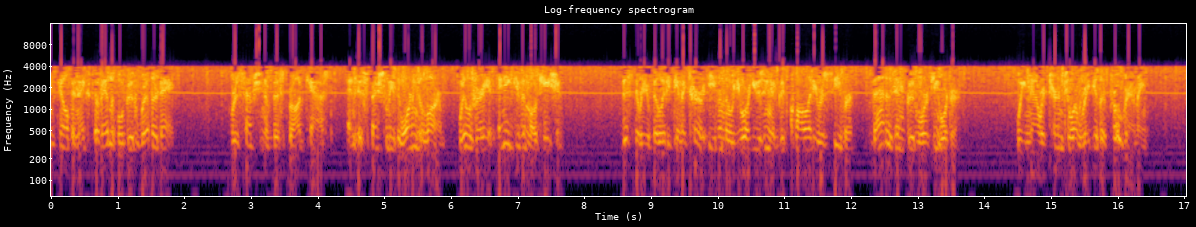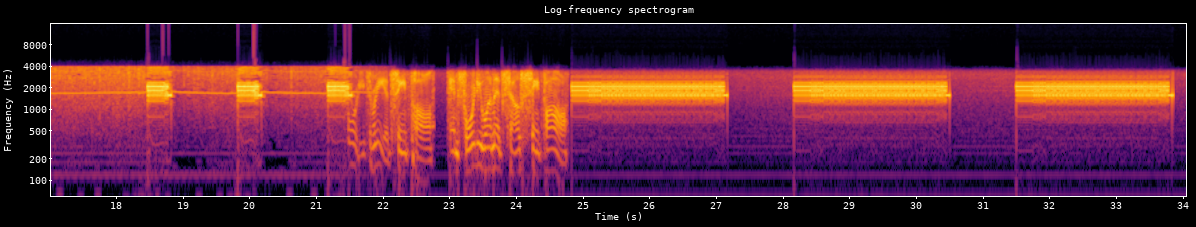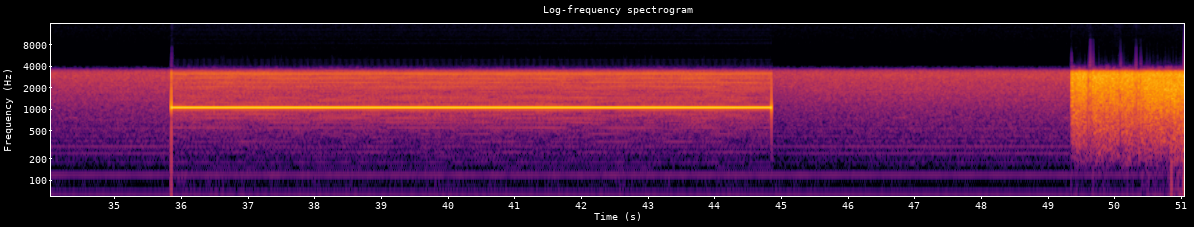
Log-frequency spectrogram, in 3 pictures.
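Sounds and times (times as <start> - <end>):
digital header data bursts: 0.0 - 16.7, 18.3 - 19.0, 19.6 - 22.3, 49.4 - 51.0
steady warning alarm tone: 0.0 - 21.8, 24.8 - 27.2, 28.2 - 30.5, 31.5 - 33.9.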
